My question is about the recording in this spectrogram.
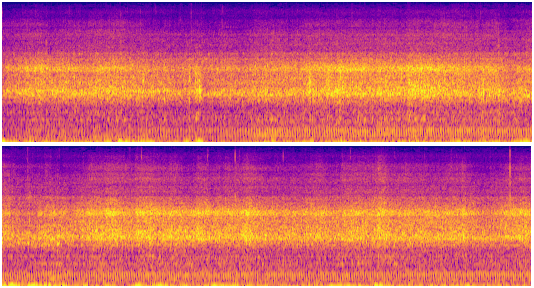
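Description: Honda trail bike's engine running steadily on a gravel track, heard under a constant rush of wind over the on-bike camera, with a couple of small knocks from the stones about a second and two seconds in.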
